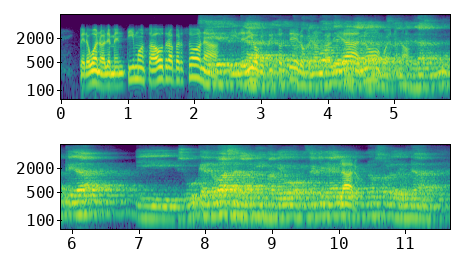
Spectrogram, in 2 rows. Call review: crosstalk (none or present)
present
